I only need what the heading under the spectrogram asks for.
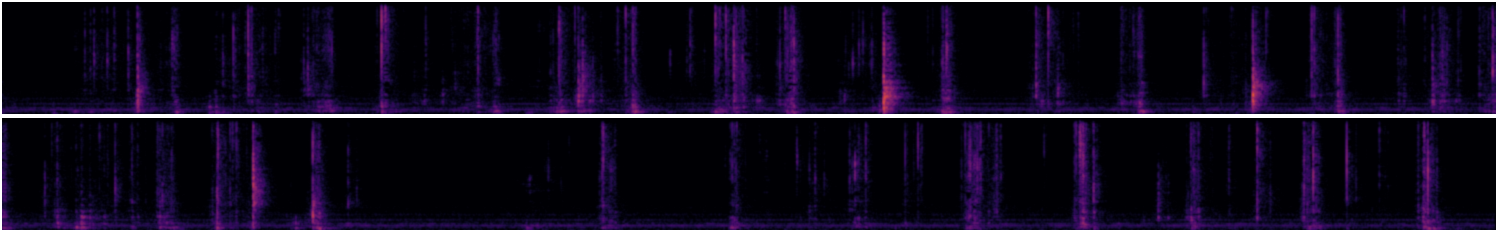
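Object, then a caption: Slime packed with plastic beads, worked with a plastic knife. The edge of a yellow plastic knife presses, slices and scrapes across a flat-spread teal slime packed with clear beads. It makes dense, irregular bursts of sharp, bright crunching and popping clicks, with a brief lull near the middle. A faint steady hum sits underneath.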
